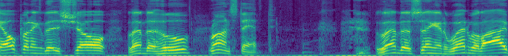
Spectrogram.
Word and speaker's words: Ronstadt: I think the D is silent, right? I believe Is so. that right, Linda? Linda Ronstadt.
